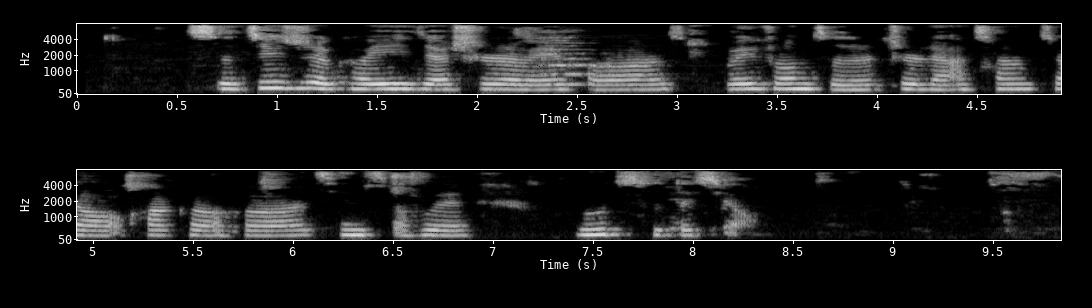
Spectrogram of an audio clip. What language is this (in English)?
Chinese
